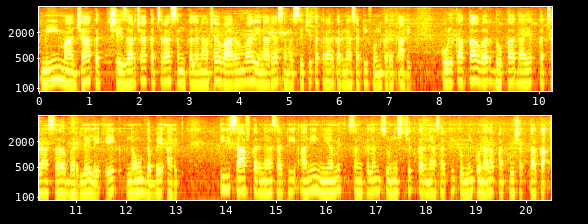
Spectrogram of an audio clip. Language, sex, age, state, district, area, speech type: Marathi, male, 45-60, Maharashtra, Thane, rural, read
